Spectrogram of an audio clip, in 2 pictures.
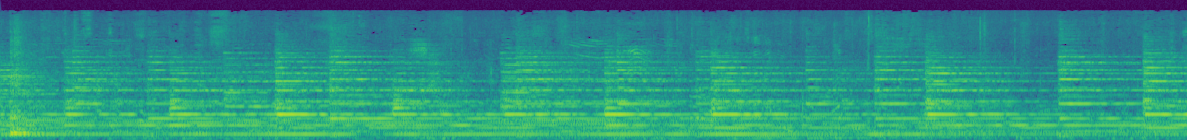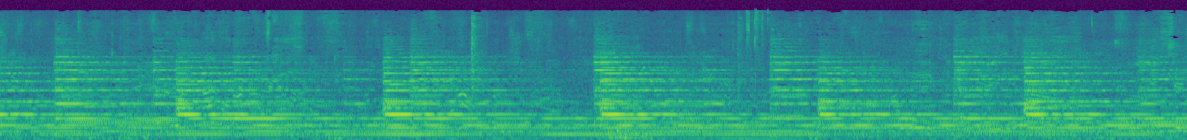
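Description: Church bells ringing in a steady peal, struck about once a second, each stroke ringing on over a low hum that never stops. The ringing marks a religious procession setting out from the church.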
